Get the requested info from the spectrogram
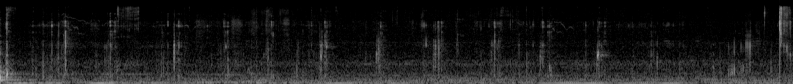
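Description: Close-miked chewing of soft pancake: wet, sticky mouth clicks and smacks at an uneven pace, with a sharper click near the end.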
